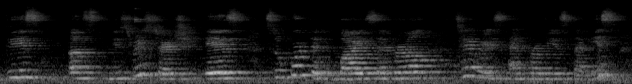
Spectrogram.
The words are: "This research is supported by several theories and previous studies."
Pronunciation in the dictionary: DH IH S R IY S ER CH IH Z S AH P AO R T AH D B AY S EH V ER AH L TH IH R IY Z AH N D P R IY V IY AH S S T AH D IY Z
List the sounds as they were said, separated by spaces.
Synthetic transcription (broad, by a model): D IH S R IY S ER CH IH Z S AH P AO R T AH D B AY S EH V ER AH L S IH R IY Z AH N D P R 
